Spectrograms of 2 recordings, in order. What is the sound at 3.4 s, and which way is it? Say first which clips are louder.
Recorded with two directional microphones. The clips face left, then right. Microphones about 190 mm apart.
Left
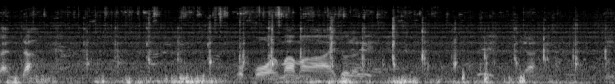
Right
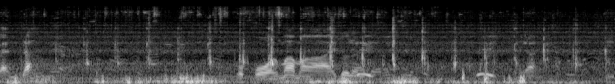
Speech: right 1 dB; 5° right (ahead or behind).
